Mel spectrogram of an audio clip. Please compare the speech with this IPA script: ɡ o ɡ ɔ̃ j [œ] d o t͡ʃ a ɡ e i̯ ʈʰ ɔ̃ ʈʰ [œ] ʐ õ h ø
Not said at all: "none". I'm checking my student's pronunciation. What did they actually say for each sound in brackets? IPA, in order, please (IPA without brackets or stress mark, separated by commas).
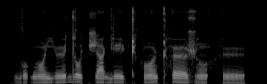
ø, œ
